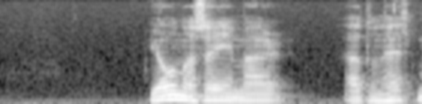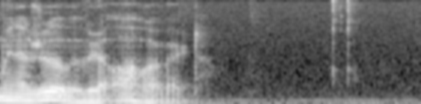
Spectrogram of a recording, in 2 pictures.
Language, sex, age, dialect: Faroese, male, 36-60, Suðurstreymoy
